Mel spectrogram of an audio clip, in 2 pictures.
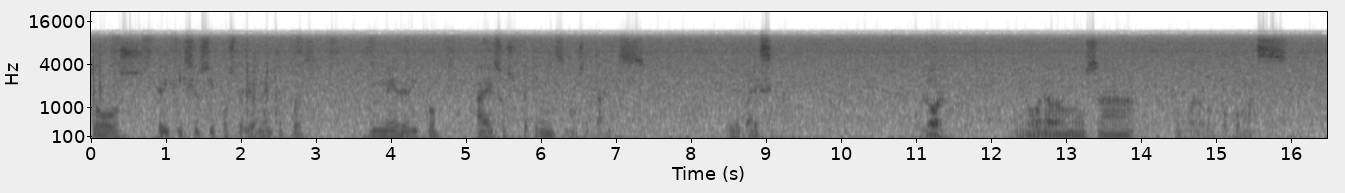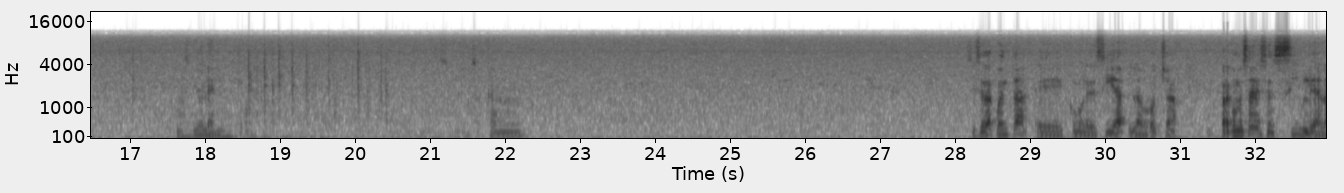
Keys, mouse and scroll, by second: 0.4-2.2 drag, 2.2 f, 2.7 click, 3.8 click, 5.3 click, 6.4-7.4 drag, 7.6 click, 10.6 click, 12.8-15.2 drag, 16.2 click, 17.1 f, 18.6-20.9 typing, 20.7 click.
